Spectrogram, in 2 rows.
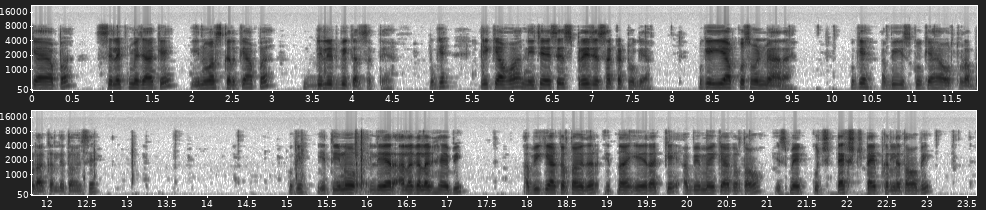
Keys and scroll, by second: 3.5 Delete, 5.5 ctrl+d, 12.2 ctrl+t.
